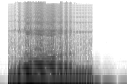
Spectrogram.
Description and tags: A deep sound - not sure which number it is
vocal, bent, circuit, glitch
